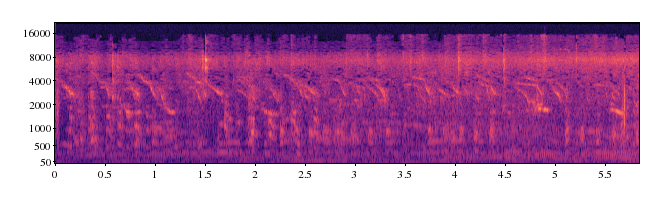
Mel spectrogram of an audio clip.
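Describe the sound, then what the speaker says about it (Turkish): Young roosters and chickens cluck and chirp busily while feeding, a dense, continuous chatter of overlapping calls from several birds close by. "Kut kut kut kut kut kut kut diye tavuk çağırırlar"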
